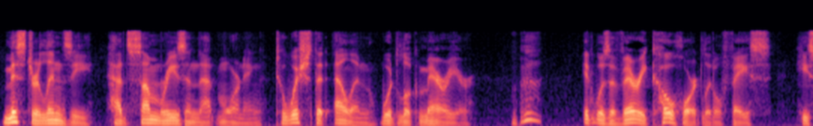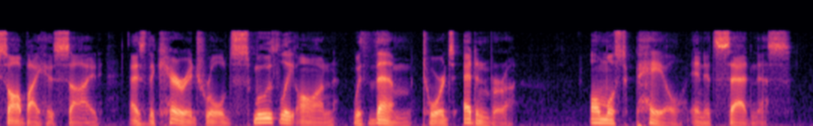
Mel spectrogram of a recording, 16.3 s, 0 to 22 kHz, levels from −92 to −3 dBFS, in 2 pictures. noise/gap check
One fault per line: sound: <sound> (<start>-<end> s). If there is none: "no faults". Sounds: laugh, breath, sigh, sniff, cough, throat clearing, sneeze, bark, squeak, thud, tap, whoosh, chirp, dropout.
sound: breath (5.1-5.5 s)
